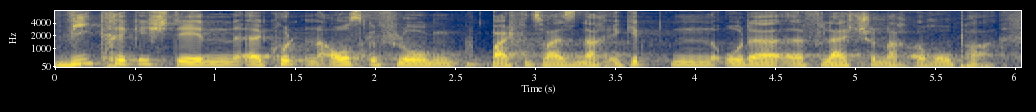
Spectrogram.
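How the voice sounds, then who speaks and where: A man with a plain, everyday voice, fairly high in pitch, at a moderate pace with hardly any pauses. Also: ordinary pitch variation. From southwestern Germany. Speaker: company managing director. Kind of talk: casual interview.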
